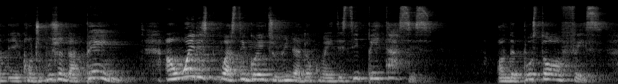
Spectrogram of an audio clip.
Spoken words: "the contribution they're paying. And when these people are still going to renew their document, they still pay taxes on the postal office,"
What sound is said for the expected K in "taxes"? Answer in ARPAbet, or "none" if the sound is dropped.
none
